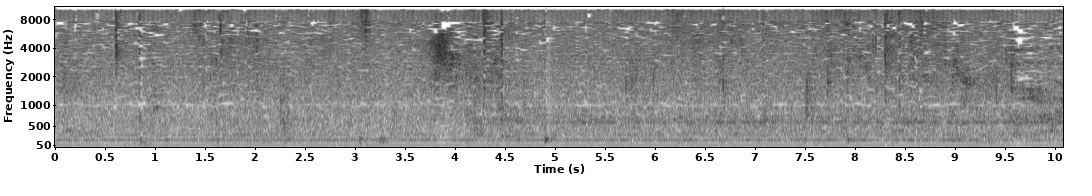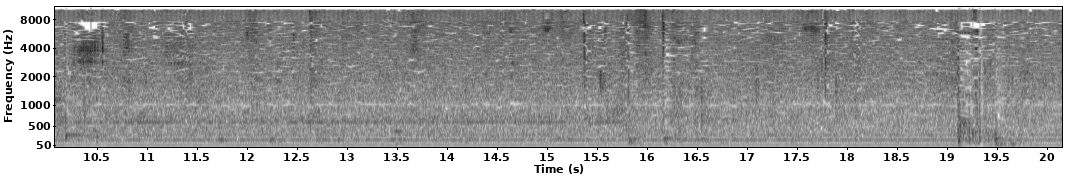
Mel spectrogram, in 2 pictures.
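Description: Motorized projection screen being lowered during a meeting: a steady, droning motor hum runs unbroken for about twenty seconds, with faint rustles and a small knock near the end.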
